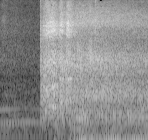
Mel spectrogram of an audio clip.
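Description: An inline-four motorcycle engine starts up.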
